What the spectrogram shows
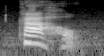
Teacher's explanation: os segmentos são caracterizados pelo movimento vibratório o exemplo é carro então o movimento das vibrantes é forte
